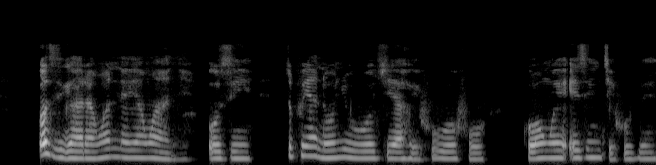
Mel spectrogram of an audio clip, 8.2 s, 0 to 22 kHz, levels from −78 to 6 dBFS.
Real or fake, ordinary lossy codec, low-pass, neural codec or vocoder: real; AAC, 32 kbps; 7.2 kHz; none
